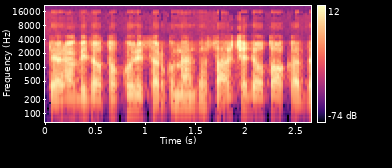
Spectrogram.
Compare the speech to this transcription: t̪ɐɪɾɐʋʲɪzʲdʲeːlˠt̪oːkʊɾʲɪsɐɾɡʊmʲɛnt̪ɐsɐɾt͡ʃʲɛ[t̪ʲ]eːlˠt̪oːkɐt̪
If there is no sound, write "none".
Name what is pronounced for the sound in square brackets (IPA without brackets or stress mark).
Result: d̪ʲ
